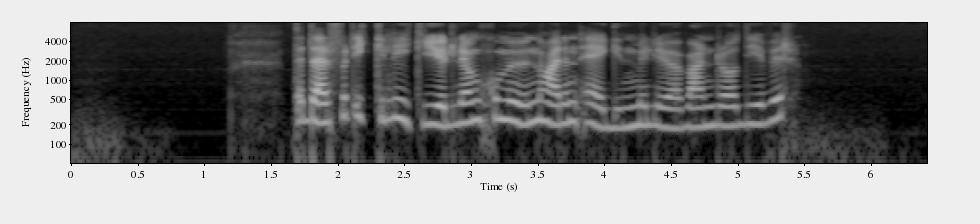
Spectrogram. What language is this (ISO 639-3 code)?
nor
